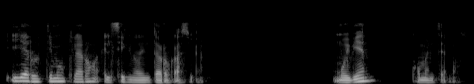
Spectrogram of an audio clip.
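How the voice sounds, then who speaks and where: Low-voiced man teaching German slowly. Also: expressive, mellow, muffled recording. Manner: slow, careful repetition of example phrases; filler "pues" between phrases. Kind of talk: voice-over language lesson.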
